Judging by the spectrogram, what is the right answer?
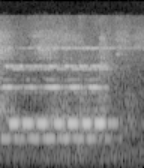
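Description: A phone rings with an electronic ringtone of an incoming call, a short repeating pattern of bright beeping tones at moderate level, with no talking.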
